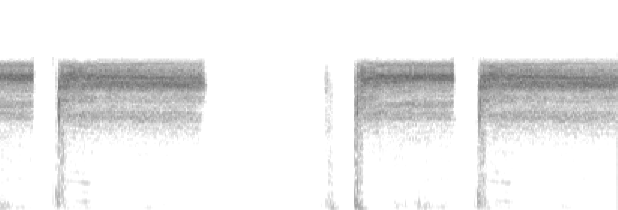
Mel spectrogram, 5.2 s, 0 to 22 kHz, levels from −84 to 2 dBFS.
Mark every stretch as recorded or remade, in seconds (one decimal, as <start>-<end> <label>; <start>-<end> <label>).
0.0-5.2 recorded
